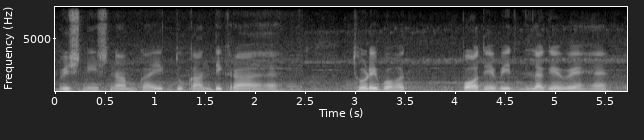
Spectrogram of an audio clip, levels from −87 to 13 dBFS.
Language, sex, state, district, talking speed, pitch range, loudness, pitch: Hindi, male, Jharkhand, Ranchi, 155 wpm, 120-130 Hz, -20 LUFS, 125 Hz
